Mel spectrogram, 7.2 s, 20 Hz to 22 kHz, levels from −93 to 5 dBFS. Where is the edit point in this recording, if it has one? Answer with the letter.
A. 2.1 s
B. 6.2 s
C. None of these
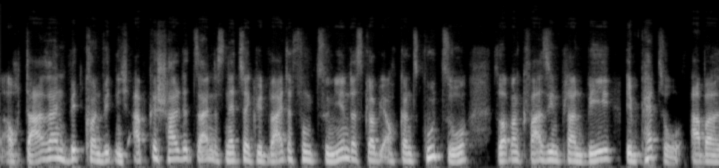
B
